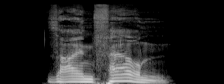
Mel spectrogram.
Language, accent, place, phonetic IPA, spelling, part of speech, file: German, Germany, Berlin, [ˌzaːən ˈfɛʁn], sahen fern, verb, De-sahen fern.ogg
- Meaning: first/third-person plural preterite of fernsehen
